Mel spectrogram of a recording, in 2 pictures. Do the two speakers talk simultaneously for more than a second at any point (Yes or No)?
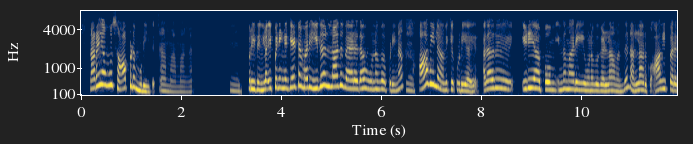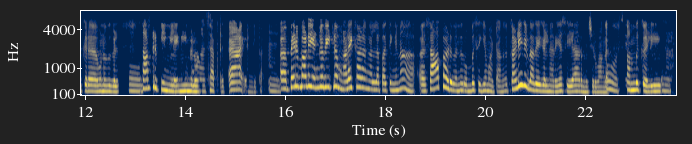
No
